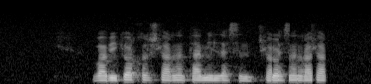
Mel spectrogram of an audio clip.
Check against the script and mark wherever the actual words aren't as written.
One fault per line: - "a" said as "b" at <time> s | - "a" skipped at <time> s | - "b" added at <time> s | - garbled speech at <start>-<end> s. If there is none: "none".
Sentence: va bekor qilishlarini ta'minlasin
- garbled speech at 2.6-3.3 s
